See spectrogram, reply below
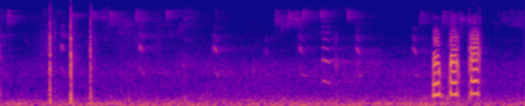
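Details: Common moorhen at a quiet little lake beside the Oise river in France, on a sunny September day. Faint scattered chirps and a few sharp clicks come first, then three loud, short, harsh calls in quick succession near the end.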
